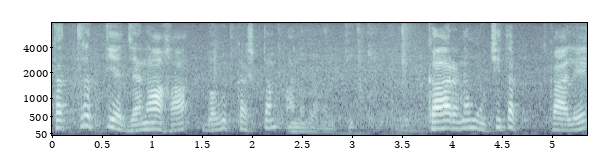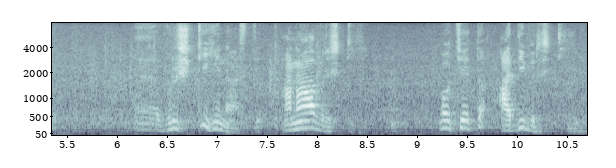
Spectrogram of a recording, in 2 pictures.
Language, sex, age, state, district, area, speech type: Sanskrit, male, 60+, Tamil Nadu, Coimbatore, urban, spontaneous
